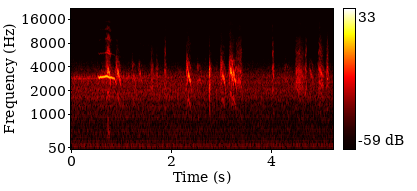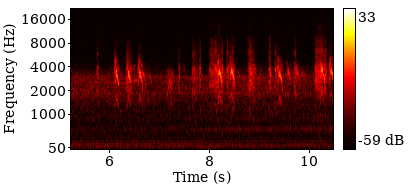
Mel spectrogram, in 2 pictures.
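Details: Osprey calling at its nest on 12 March 2016, filmed by a nest camera: a long string of short, sharp whistled chirps, irregular and quickening toward the end. Steady electrical hum in the background.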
